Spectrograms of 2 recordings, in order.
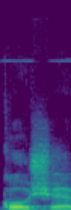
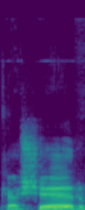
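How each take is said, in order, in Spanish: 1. La primera vocal es un sonido 'o'. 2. La primera vocal es un sonido 'a' abierto.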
